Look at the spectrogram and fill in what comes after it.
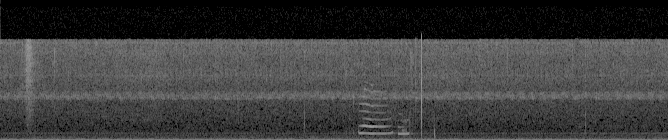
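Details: A little orange kitten, a rescued stray, gives a single short, high, slightly falling meow over a steady low hum.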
